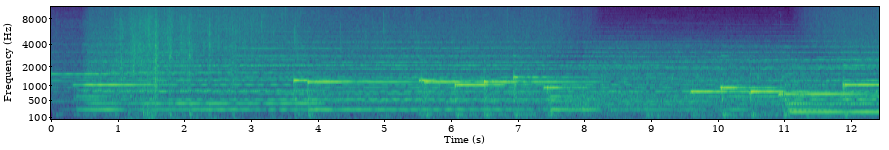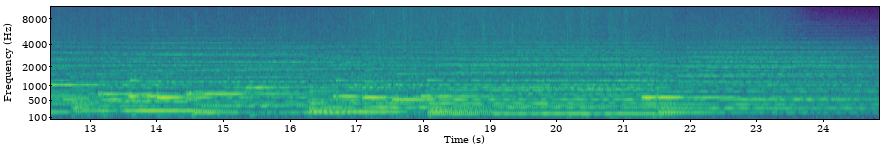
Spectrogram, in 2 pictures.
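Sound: rain falling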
